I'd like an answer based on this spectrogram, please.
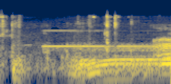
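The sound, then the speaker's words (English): A car starts up with a brief burst of noise, then a sustained electronic warning tone sounds over the low hum of the running engine. “I hope that's not too loud. I just started up the car and it's all beeping at me and everything, so sorry about that.”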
